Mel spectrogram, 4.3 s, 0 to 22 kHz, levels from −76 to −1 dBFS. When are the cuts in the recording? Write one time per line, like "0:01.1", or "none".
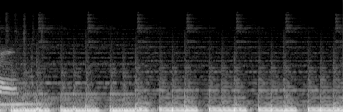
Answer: none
